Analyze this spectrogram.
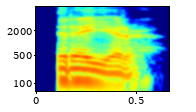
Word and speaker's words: Dreyer: But I listened to the pronunciation and his highlights in Denmark. Yeah, so it's from what I understand, it's Dreyer, like Dreyer.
